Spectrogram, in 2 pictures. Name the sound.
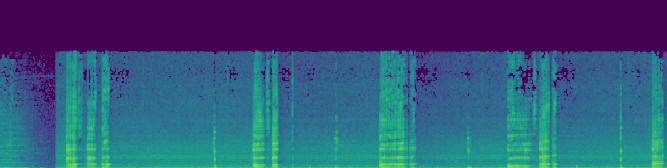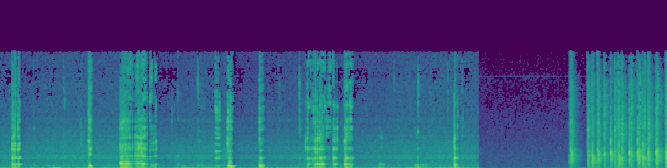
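burping performance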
